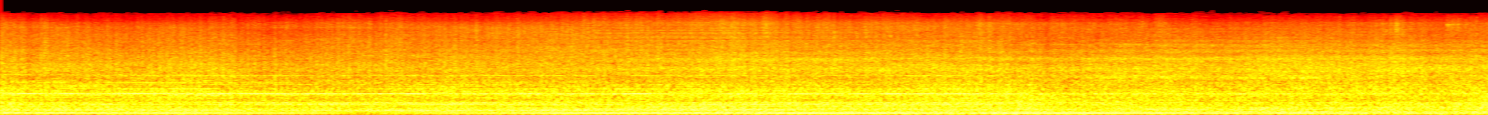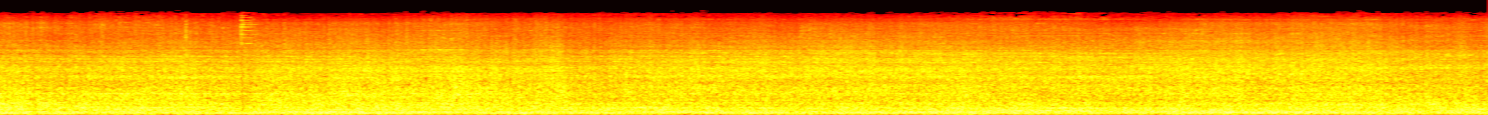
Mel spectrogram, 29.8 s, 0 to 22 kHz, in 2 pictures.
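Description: HŽ series 2062 diesel locomotive (EMD two-stroke diesel) running close by with a low engine drone and a steady whine, fading after about ten seconds into the rumble and wheel clatter of loaded freight flat wagons rolling past.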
